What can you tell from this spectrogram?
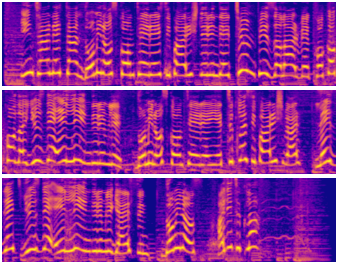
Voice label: Promosyon

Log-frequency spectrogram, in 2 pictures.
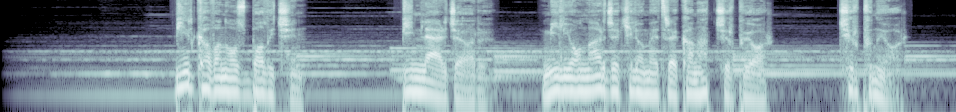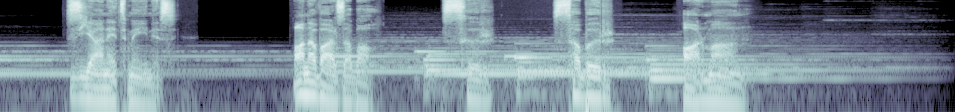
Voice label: Romantik

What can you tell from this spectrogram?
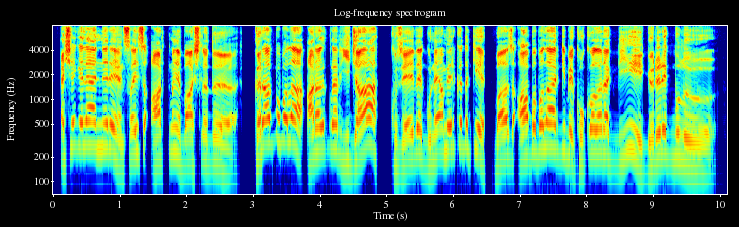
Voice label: Ege Lehcesi

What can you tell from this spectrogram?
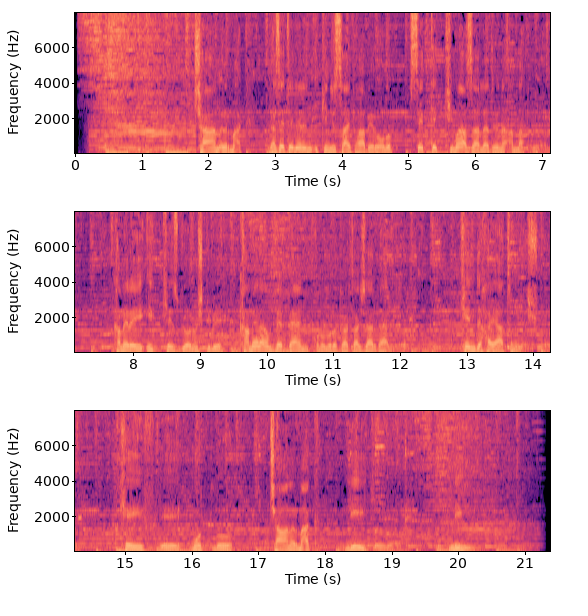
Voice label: Neseli

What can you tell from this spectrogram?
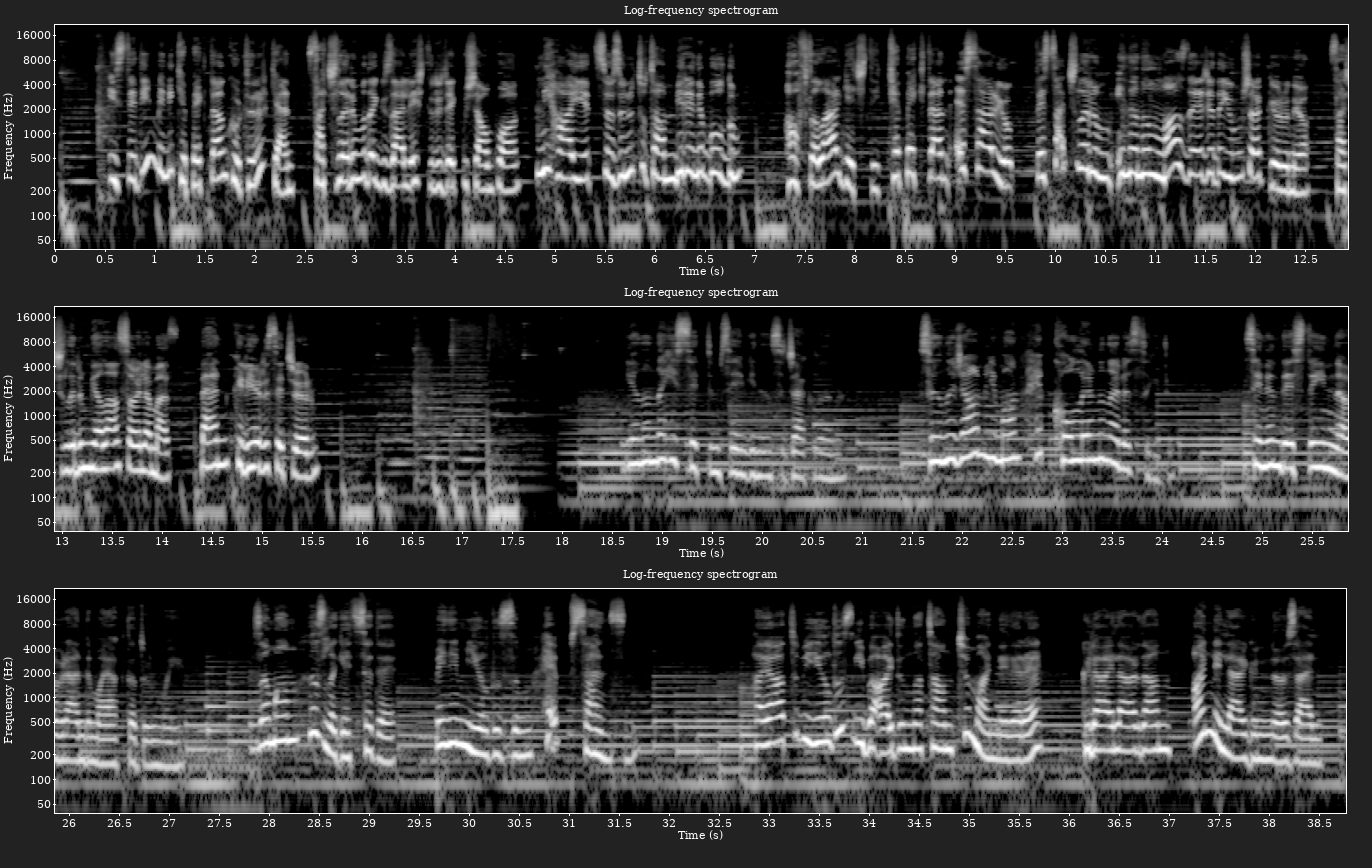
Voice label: Reklam

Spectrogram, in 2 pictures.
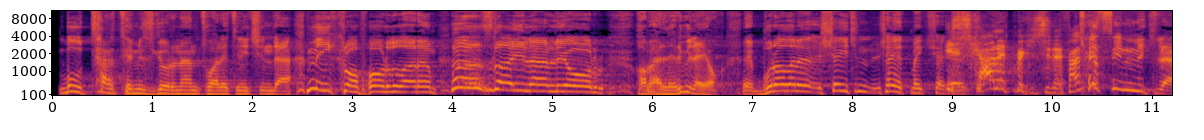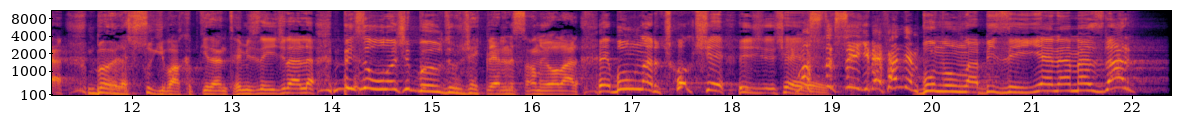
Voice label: ANIMASYON

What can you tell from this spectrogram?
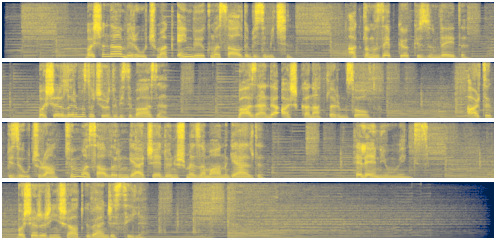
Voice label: Tanitim

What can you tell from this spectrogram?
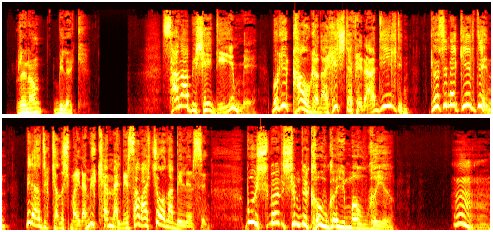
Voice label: ANIMASYON, tr

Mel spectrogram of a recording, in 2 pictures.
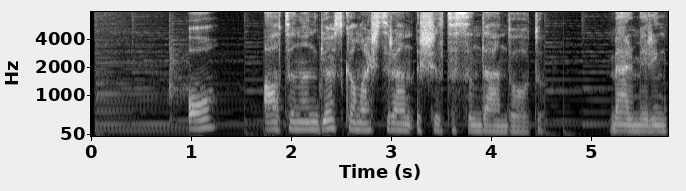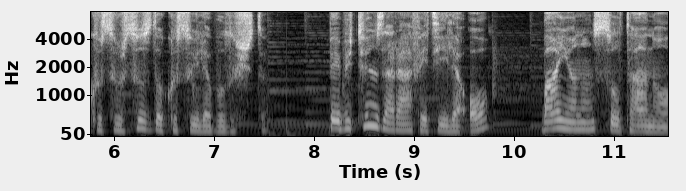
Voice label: Reklam

